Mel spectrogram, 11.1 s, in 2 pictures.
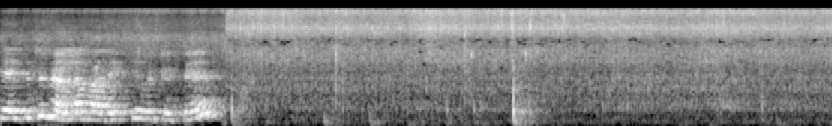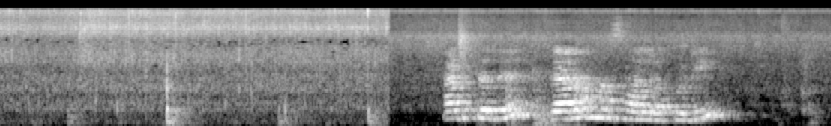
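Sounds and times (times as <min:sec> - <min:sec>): vegetables sizzling in hot oil: 0:00.8 - 0:11.0
spatula knocking against pan: 0:01.5 - 0:03.7, 0:05.9 - 0:08.2
wooden spatula stirring: 0:01.5 - 0:08.2.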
